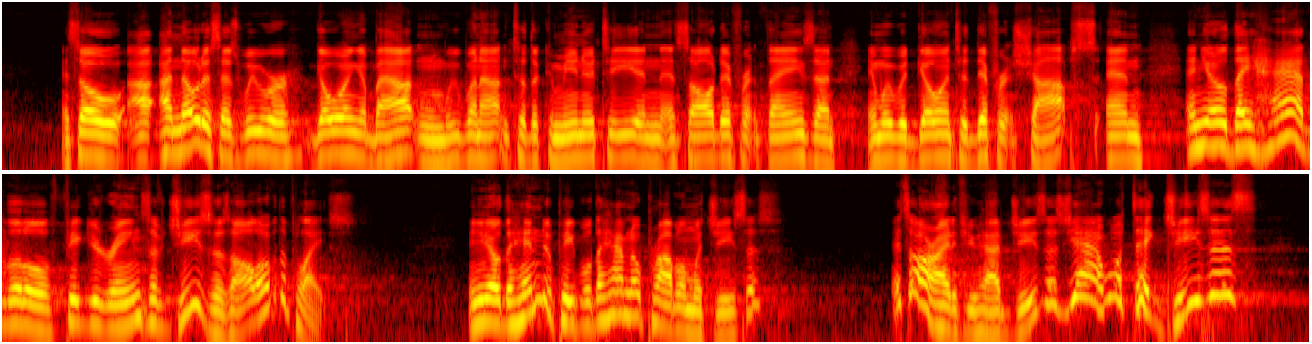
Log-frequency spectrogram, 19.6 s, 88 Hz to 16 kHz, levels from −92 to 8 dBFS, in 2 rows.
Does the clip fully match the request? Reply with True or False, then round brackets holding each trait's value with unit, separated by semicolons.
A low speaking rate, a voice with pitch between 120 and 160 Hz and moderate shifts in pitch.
False (205 wpm; 135 Hz; 5.0 semitones)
